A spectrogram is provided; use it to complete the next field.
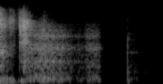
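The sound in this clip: A Duplo chocolate bar is being unwrapped. Its wrapper gives a long, bright crackling crinkle, then a pause, then two short crinkles near the end.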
